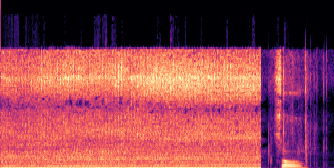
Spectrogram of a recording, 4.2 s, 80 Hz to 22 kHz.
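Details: Kohler Courage XT-7 single-cylinder engine on a big-wheel three-in-one push mower (model 11A-54K1090), pull-started before swapping onto a good deck, runs at a steady speed with an even beat and no misfire, then cuts off; normal running.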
